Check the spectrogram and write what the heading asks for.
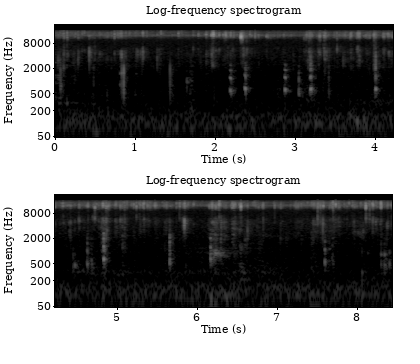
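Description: Faint, irregular small clicks and crunches from sugar gliders eating mealworms at the hand.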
